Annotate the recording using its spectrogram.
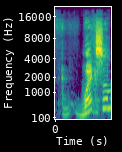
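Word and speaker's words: Wrexham: your boy Ryan Reynolds Wexom I think is how they pronounce it signed uh uh oh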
